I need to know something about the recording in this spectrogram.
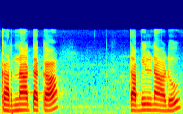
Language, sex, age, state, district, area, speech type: Telugu, female, 45-60, Andhra Pradesh, Srikakulam, urban, spontaneous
